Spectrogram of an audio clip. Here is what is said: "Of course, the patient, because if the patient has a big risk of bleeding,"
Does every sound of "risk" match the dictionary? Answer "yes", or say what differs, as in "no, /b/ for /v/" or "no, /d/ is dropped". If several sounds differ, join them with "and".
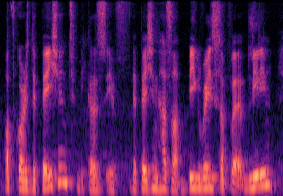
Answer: no, /k/ is dropped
